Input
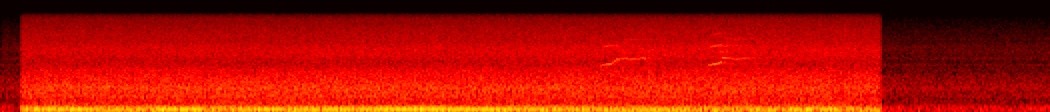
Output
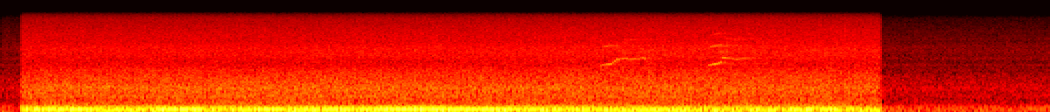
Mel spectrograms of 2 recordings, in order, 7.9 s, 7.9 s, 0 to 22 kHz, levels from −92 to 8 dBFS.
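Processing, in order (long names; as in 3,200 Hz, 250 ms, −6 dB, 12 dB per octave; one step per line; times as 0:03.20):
low-shelf EQ 160 Hz +8.5 dB
level +6 dB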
